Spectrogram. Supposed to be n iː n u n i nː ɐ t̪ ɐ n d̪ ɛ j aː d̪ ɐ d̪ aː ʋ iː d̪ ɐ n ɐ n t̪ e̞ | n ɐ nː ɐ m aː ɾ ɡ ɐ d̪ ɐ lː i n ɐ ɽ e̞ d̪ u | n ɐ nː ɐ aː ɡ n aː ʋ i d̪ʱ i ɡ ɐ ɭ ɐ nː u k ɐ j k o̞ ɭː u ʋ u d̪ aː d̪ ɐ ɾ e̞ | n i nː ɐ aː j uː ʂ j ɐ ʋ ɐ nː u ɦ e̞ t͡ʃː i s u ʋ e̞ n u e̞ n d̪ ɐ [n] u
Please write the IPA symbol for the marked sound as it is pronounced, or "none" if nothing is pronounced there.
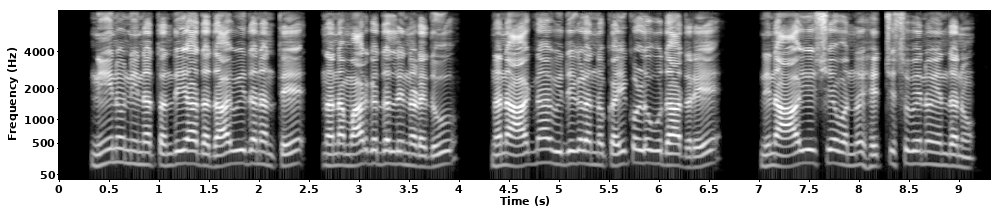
n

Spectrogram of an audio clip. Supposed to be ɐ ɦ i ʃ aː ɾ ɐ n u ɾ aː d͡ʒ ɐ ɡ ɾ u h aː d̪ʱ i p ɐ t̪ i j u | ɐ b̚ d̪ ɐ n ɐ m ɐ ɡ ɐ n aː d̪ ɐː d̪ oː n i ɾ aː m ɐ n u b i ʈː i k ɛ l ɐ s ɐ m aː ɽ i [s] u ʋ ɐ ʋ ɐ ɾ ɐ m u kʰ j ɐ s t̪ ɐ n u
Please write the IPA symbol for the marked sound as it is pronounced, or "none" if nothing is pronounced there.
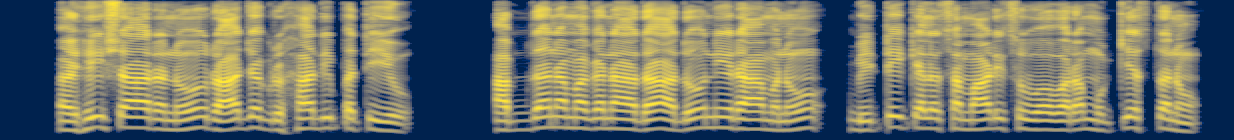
s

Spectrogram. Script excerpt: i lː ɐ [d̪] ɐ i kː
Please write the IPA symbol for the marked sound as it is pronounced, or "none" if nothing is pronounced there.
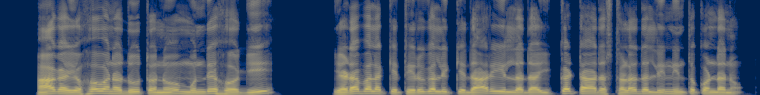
d̪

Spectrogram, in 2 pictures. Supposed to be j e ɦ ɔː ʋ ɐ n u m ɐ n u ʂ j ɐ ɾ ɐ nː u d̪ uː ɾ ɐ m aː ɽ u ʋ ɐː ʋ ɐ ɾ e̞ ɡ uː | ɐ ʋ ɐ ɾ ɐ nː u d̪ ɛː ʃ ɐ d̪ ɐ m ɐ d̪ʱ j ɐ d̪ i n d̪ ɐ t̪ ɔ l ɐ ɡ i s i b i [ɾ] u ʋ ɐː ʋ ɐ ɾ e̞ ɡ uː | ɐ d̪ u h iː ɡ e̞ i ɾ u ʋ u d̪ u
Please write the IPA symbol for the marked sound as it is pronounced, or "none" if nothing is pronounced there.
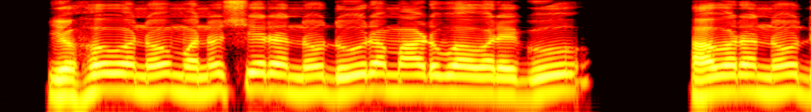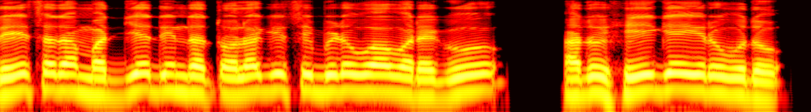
ɽ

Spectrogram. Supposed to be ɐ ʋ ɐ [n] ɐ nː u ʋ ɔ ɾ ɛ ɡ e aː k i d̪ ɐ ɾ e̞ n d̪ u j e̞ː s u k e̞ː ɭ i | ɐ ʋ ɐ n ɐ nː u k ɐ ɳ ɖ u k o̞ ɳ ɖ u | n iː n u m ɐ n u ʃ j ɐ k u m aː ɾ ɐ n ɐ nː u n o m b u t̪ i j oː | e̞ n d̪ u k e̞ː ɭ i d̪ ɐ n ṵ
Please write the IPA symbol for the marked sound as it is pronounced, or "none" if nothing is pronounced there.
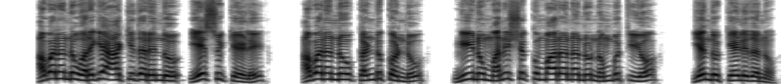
n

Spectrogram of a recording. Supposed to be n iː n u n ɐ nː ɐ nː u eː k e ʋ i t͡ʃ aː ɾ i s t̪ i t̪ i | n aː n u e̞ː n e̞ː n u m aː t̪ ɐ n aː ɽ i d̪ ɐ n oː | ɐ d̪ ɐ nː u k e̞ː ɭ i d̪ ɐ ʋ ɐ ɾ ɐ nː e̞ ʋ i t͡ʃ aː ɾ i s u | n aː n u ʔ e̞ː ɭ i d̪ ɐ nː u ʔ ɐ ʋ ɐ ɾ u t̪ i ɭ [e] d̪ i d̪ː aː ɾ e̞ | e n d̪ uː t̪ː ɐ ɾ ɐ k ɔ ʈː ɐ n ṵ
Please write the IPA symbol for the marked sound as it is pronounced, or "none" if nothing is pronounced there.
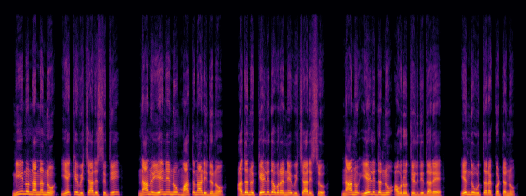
i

